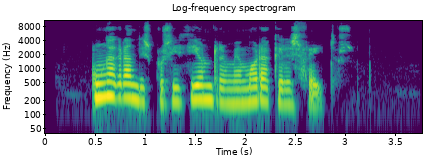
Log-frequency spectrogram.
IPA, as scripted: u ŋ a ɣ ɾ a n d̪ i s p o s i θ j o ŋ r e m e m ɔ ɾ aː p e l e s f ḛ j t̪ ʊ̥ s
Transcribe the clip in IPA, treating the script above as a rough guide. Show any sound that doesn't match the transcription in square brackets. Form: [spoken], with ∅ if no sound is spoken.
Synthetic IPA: u ŋ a ɣ ɾ a n d̪ [e] s p o s i θ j o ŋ r e m e m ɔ ɾ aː [k] e l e s f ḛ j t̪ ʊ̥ s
